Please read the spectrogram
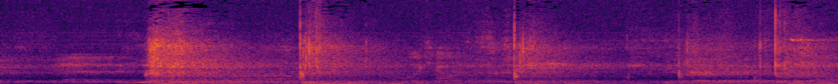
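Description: Basketballs bouncing and thudding on a hardwood gym floor, echoing in the large hall: a loud thud about three-quarters of a second in, then several more spaced irregularly.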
